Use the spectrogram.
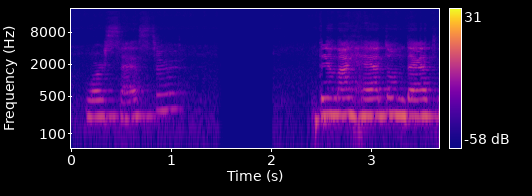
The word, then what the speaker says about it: Worcester: lucky better luck on his flight from uh worse Worcester then I had on that miserable aisle it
